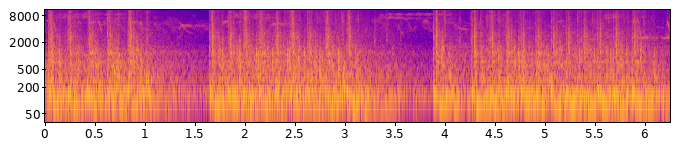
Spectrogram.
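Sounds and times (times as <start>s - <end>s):
fist pounding on wooden door: 0.0s - 6.2s.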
